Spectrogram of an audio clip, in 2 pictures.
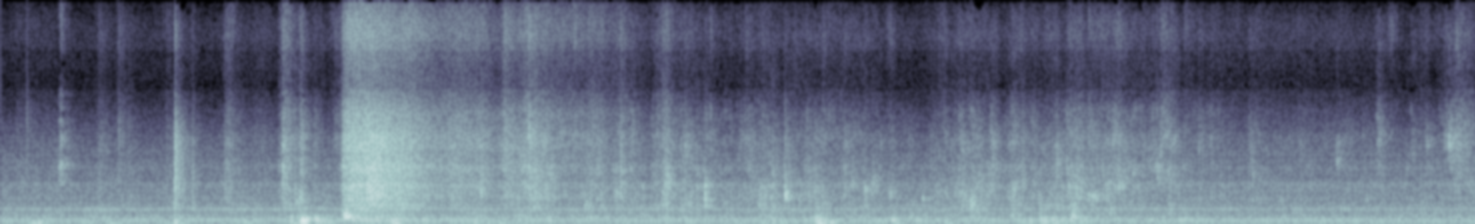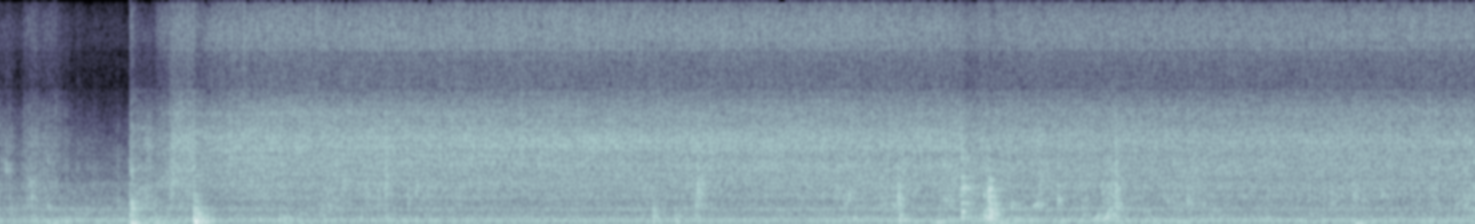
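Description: Kitchen sink tap running while a couple of dishes are washed by hand, with scattered clinks and knocks of the dishes. The water gets louder and hissier about halfway through.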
